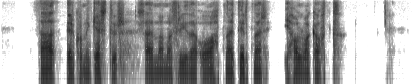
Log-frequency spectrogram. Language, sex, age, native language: Icelandic, male, 40-49, Icelandic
